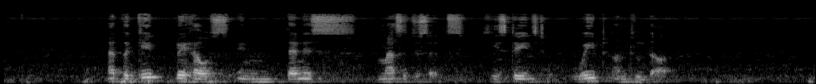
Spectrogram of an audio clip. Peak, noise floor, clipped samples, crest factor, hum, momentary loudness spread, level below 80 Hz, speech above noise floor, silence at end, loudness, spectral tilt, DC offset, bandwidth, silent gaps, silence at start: -10 dBFS; -57 dBFS; under 0.1%; 20 dB; none; 13 LU; -64 dBFS; 29 dB; 0 s; -29 LUFS; -3.5 dB/octave; under 0.1%; 11.5 kHz; none; 0.1 s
